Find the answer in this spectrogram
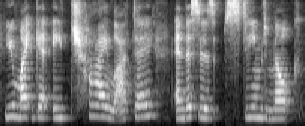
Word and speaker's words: latte: Our final Italian word today that is used in English is latte. Latte. Notice how this word, if you are Italian, you've noticed this word is sounding English, it's not sounding very Italian anymore, but when you go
